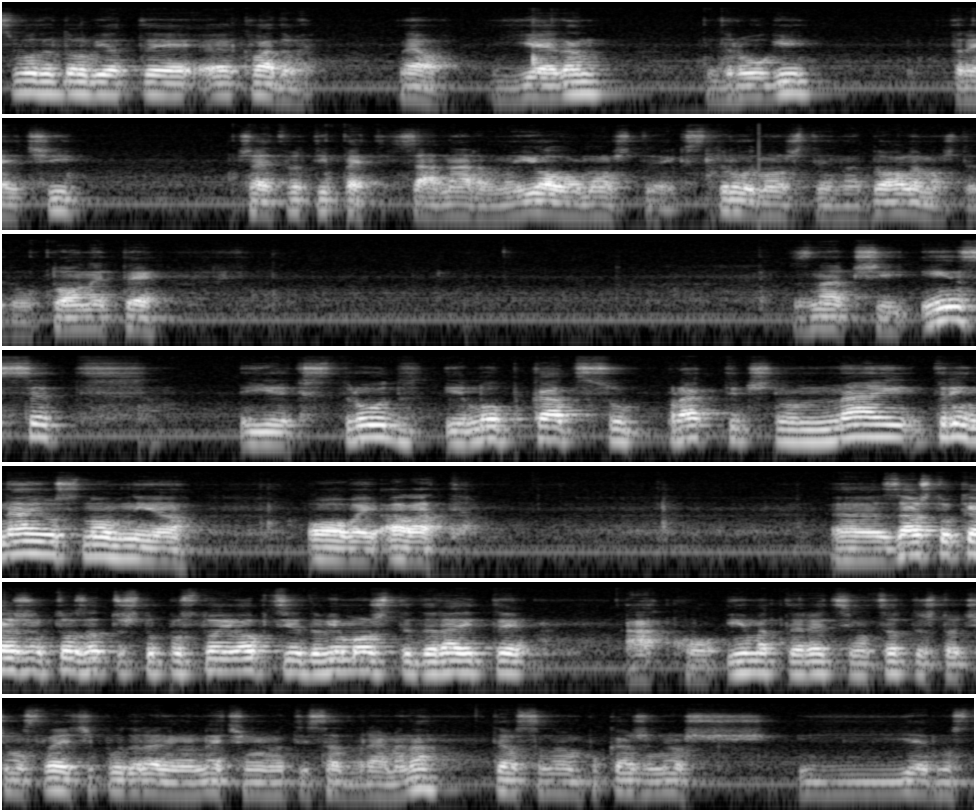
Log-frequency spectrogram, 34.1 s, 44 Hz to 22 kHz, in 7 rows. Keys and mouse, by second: 0.4 shift+middle click, 2.6 click, 3.5 click, 4.7 click, 6.0 click, 6.4 click, 8.4 e, 11.3-12.7 middle drag, 13.1 middle click, 20.8-22.9 middle drag.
